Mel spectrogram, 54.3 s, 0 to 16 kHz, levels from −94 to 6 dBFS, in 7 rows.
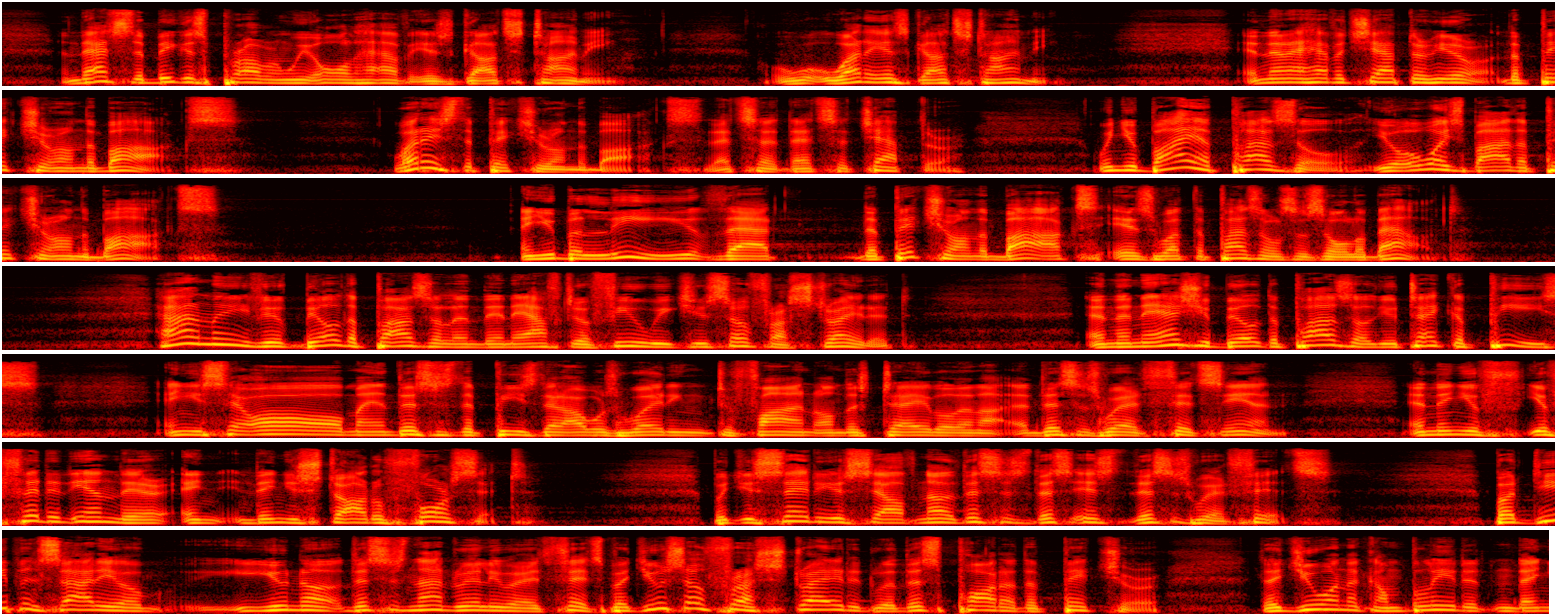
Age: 50-69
